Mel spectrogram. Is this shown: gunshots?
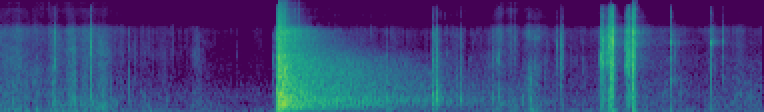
yes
